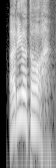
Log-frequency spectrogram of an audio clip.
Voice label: Thank you anime boy character, japanese voice over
